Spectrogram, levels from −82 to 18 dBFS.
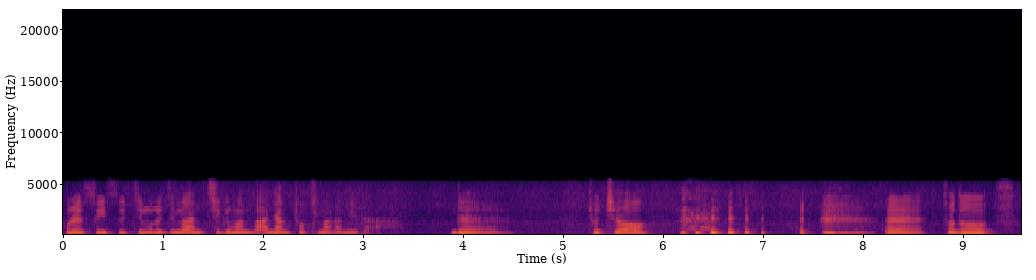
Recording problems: high frequencies cut off; noticeable; nothing above 5.5 kHz
hiss; faint; throughout; 20 dB below the speech

